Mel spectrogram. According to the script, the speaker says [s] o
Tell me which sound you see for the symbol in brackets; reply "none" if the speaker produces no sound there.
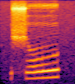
ʃ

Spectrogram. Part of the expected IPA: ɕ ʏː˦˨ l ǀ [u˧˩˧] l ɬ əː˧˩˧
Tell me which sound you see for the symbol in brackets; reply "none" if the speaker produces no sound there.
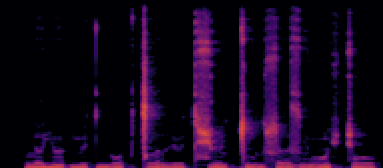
u˧˩˧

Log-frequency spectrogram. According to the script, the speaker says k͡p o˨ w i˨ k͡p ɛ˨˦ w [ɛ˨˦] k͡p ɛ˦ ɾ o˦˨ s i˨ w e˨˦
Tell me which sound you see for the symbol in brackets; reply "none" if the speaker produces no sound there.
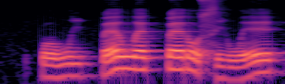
ɛ˦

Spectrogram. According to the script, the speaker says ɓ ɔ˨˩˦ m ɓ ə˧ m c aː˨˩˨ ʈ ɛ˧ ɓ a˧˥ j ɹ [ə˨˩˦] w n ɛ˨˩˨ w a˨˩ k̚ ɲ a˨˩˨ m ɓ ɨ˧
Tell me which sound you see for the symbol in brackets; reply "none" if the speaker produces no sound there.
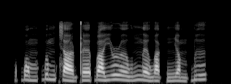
ə˨˩˦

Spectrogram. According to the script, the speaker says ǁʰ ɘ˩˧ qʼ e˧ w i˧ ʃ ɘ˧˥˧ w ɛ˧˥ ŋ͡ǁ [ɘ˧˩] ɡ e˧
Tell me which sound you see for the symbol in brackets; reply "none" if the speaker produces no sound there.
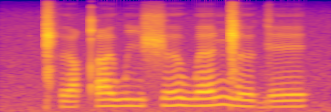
ɘ˧˩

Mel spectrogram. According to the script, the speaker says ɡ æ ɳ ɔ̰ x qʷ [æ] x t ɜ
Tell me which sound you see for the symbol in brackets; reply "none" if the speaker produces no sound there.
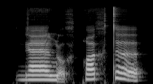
ə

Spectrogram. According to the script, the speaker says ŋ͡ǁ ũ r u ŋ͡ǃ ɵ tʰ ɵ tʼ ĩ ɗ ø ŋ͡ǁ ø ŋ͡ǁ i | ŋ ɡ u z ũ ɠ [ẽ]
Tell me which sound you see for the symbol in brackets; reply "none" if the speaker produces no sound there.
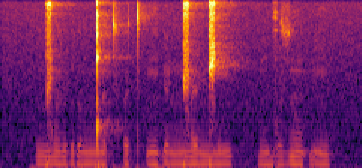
ĩ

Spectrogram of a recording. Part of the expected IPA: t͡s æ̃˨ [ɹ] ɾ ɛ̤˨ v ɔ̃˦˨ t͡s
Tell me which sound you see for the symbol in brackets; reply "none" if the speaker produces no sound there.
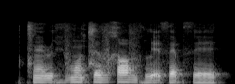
ɹ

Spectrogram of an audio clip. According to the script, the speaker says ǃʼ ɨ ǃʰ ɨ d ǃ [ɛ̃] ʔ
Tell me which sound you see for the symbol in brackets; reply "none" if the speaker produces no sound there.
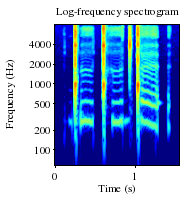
ɛ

